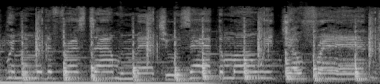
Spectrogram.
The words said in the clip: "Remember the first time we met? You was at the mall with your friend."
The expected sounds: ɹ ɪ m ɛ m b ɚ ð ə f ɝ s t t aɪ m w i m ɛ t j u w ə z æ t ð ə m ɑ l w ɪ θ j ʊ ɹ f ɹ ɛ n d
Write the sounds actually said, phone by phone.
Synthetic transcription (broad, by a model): ɹ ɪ m ɛ m b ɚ ð ə f ɝ s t t aɪ m w i m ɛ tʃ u w ə z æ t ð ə m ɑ n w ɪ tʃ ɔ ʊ f ɹ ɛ n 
